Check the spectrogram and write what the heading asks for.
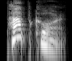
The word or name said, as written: popcorn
